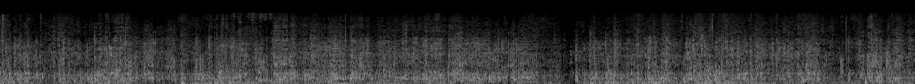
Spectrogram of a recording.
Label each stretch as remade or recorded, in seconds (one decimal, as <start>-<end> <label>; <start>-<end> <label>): 0.0-0.7 recorded; 0.7-5.6 remade; 5.6-9.2 recorded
